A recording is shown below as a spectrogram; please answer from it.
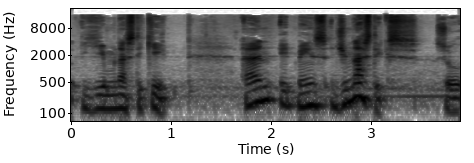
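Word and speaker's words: γυμναστική: Gymnastiki. Gymnastiki. This and this part might might sort of cause you difficulties. Mn, mn, m, n, mn. And this one here, gymnastiki. Again, emphasis on the last syllable, gymnastiki.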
